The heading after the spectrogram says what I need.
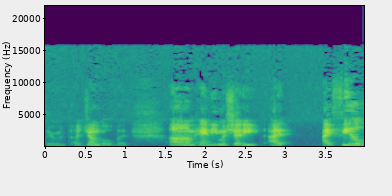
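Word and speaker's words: Muschietti: and over him but I believe it's Andy machete right I know it sounds like I'm saying my machete like a you know the knife sword thing they use a chop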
